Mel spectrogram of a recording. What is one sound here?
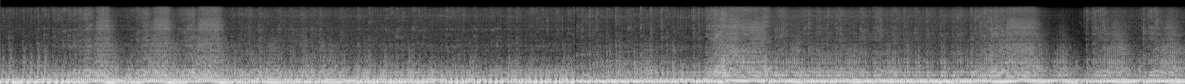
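A motorcycle engine revs up sharply a few times.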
